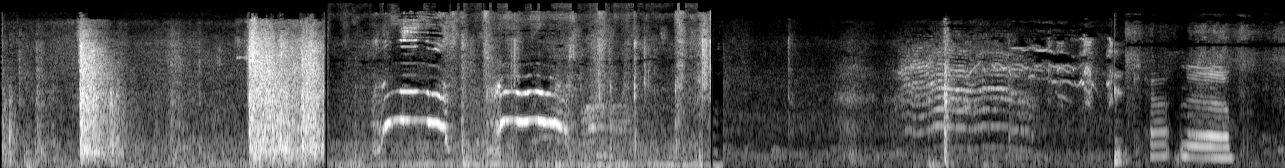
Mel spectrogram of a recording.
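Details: Domestic cat meowing amid a noisy compilation: two arched, mid-pitched meows in quick succession, later a shorter rising-falling meow, with loud thumps, music and voices around them.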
